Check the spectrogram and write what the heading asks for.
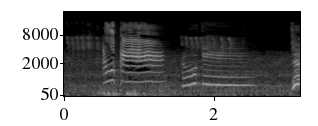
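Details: Pet green Indian ringneck parakeet talking on its owner's prompt in a Bangla-speaking home: harsh, nasal, strongly harmonic voiced phrases, a short rising note then a long flat one, with a brief squawk at the end.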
